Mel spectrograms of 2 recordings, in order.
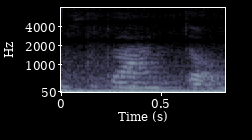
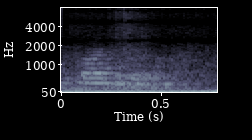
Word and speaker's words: plato: El plato. Remember the A, it's just like plate. But the A in Spanish is a always. So el plato. Remember say el plato? El plato.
